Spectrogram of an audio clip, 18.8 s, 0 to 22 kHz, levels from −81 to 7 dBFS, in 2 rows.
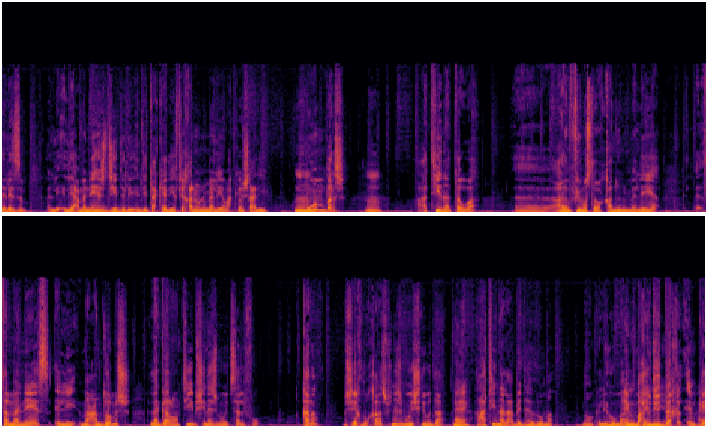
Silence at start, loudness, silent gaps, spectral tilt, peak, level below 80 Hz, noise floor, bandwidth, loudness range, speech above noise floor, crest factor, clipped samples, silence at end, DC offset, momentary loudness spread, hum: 0 s; -23 LUFS; none; -5 dB/octave; -8 dBFS; -46 dBFS; -47 dBFS; 16 kHz; 3 LU; 25 dB; 14 dB; under 0.1%; 0 s; under 0.1%; 12 LU; none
